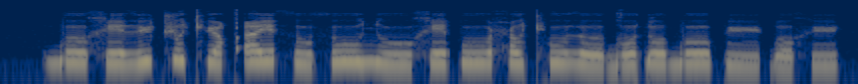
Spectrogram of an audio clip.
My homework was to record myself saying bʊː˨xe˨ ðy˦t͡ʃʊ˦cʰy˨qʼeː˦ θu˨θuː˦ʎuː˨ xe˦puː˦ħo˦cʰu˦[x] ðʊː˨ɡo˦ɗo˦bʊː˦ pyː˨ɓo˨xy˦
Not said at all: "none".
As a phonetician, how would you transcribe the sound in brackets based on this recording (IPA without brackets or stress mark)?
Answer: none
